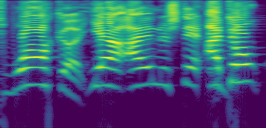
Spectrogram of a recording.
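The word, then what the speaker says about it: Wacha: H I'm calling him watcha and he's lucky I don't call him waa okay the English language is funny and fickle like that if it's pronounced Waka I know but guess what don't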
